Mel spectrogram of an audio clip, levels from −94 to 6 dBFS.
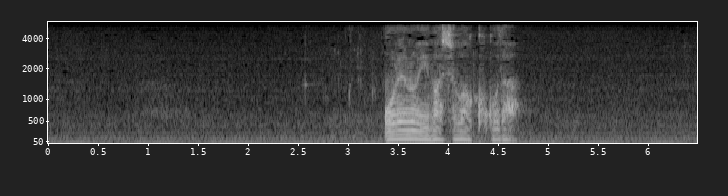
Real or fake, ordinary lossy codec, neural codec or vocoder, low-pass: real; none; none; 5.4 kHz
